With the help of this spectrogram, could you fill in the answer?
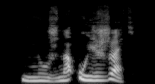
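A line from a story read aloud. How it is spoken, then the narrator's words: Muttered. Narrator (Russian): пробормотал Калабриан, оторвавшись от полупустой фляги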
